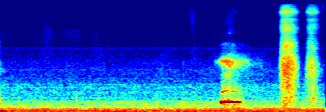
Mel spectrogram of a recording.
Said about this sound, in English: Just sniffing you.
